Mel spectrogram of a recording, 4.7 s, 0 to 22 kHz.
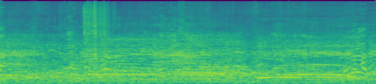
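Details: Small young bulls and heifer calves at a cattle market in Faridpur on 15 May, bought by a farmer; two drawn-out, level, low moos, each lasting about a second, rise above steady crowd chatter and bargaining voices.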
